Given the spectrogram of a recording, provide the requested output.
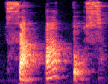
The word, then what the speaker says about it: zapatos: The Z sounds like an S. Sa, se, si, so, su. Zapatos, zapatos, which means shoes.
